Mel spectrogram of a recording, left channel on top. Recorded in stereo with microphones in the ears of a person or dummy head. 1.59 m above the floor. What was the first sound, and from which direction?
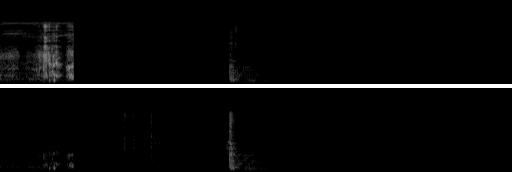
A rattle, 65° right (ahead or behind).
